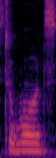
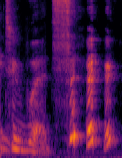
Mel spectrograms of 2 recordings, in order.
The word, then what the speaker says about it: towards: bit and just towards towards towards because your tendency is to say two words yes it's an old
